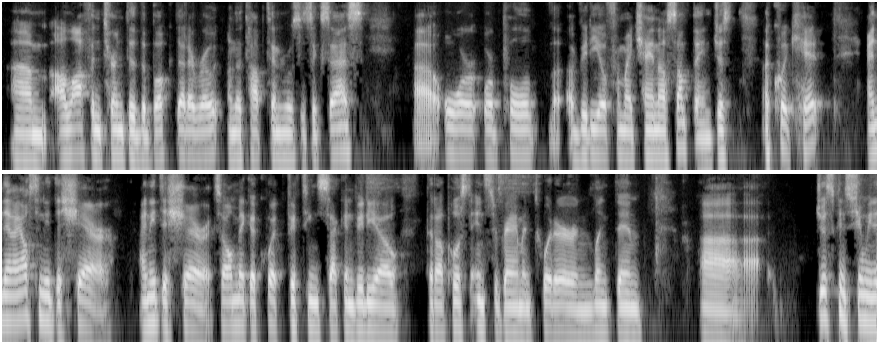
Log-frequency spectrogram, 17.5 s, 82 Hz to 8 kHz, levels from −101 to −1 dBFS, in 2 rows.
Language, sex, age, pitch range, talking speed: English, male, 30-49, 120-160 Hz, 215 wpm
